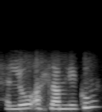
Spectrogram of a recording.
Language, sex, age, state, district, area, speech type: Kashmiri, female, 18-30, Jammu and Kashmir, Srinagar, urban, conversation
